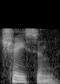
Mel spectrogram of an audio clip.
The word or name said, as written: chasten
